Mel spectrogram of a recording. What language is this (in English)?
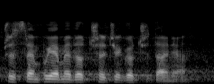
Polish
